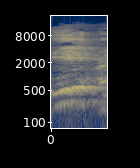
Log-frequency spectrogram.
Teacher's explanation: इसी प्रकार आपके ए अय जो हैं वो तालु और कंठ से बोले जाते हैं। तालु और कंठ से, तो इनको कंठ तालव्य से कहते हैं।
